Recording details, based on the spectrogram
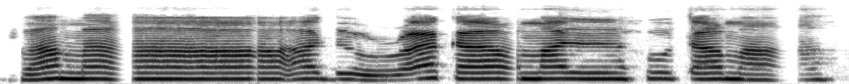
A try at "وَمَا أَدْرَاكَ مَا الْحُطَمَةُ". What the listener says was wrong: ایک چھوٹی سی مسٹیک ہو گئی. آپ نے کہا وما، آپ نے یہاں پر پورے پورے بنا دیے 4 to 5 کاؤنٹ، اور یہ ادرا نہیں تھا، ادرا تھا. ادرا کا. ٹھیک ہے، وہ الف صغیرہ دیتے ہیں نا، وہ 2 کاؤنٹ اس کو کرنے.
